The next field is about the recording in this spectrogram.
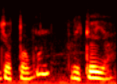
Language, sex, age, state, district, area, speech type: Santali, male, 45-60, Odisha, Mayurbhanj, rural, spontaneous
